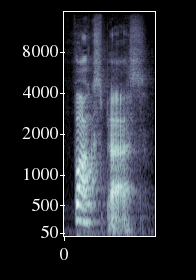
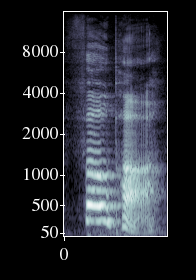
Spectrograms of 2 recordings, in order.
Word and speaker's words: faux pas: You might see something like this and pronounce it fox pass. But if I were to tell you, just repeat after me, faux pas, you'd have a much easier time pronouncing that word.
